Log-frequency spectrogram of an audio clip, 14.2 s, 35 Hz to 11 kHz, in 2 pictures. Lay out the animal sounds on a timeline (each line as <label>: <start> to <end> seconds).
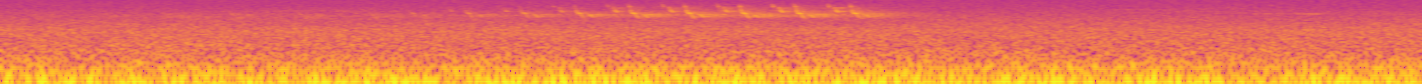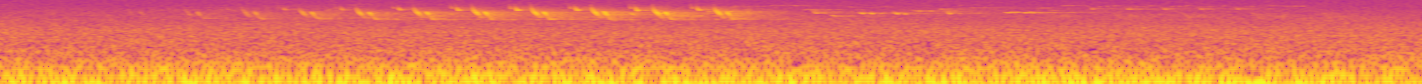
Ovenbird (Seiurus aurocapilla): 0.5 to 4.7 seconds
Ovenbird (Seiurus aurocapilla): 7.9 to 11.1 seconds
Winter Wren (Troglodytes hiemalis): 10.8 to 13.9 seconds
